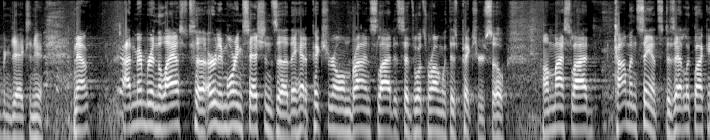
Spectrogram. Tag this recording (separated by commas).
Speech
